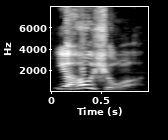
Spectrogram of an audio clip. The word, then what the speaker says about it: Yehoshua: In any case, now you know that Jesus' real name is pronounced Yehoshua.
